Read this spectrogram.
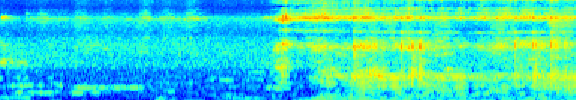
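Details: A cat snoring while asleep, tired after playing: snoring.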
